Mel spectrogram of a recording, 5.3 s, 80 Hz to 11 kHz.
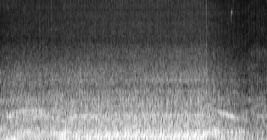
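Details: Kubota GL-29 mini tractor, 29 hp three-cylinder diesel, rotary tiller switched on as throttle is added: a steady, even drone whose pitch holds firm as revs rise; everything runs smoothly under load.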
